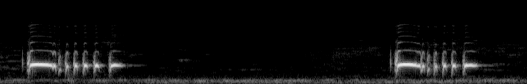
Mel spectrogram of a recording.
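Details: Local zebra dove calling to draw other doves into singing. Two phrases about three and a half seconds apart, each a sustained mellow note breaking into a rapid series of short pulsed coos. Soft background hum.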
